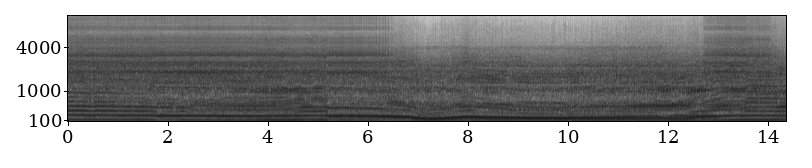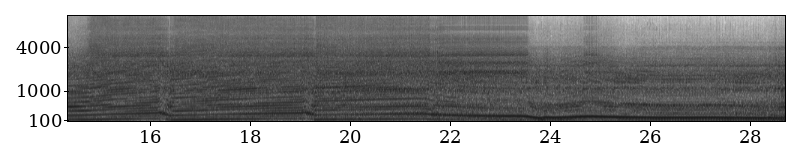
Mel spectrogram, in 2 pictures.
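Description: Track motorcycle's engine at high revs, heard from an onboard camera. The pitch holds high, falls sharply about a quarter of the way in and again near the end as the bike slows and shifts down, and in between climbs in steps with quick drops as it shifts up under acceleration.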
